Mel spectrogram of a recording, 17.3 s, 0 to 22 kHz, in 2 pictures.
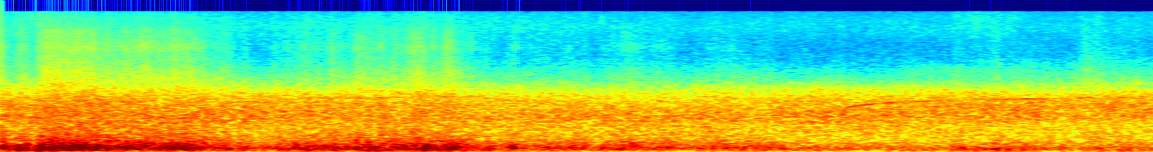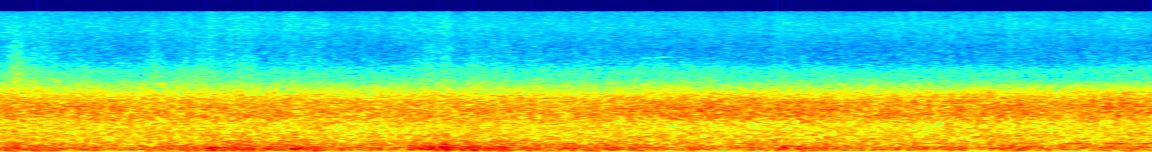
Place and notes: Contención Island Day 67 outer southwest - Walking to the sounds of Contención Island Day 67 Friday March 12th
The Drive Moor Place Woodlands Woodlands Avenue Westfield Grandstand Road
Back on rough grass
a lark sings beneath the wind
Distant figures
insect small
a lone runner strides
The smooth horizon north
prickles with buildings in the south
England, United Kingdom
